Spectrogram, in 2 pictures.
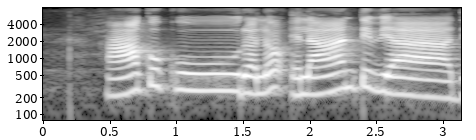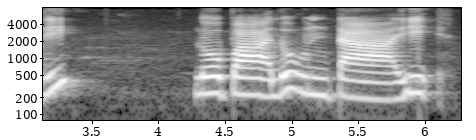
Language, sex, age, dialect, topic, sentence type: Telugu, female, 18-24, Telangana, agriculture, question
